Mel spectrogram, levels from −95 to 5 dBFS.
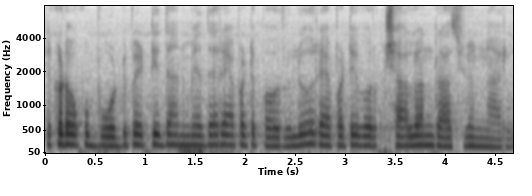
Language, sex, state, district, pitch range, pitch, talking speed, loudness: Telugu, female, Andhra Pradesh, Krishna, 180-205 Hz, 195 Hz, 165 wpm, -19 LUFS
